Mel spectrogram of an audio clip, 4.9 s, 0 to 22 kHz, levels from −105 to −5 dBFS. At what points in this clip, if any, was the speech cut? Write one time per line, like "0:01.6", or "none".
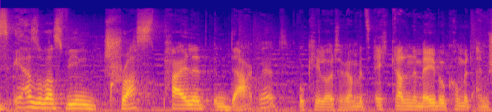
0:02.8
